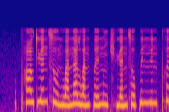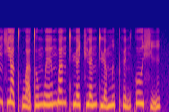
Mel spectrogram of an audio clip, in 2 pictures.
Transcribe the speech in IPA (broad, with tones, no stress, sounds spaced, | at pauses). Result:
pʰ ɑ˥ ʊ̯ t̪ ɥ ɛ˥ n s o˥˩ ʊ̯ n̪ w a˧˥ n ä˥ l w a˧˥ n p e˧˥ ɪ̯ n̪ ɤ˧ ŋ t͡ɕʰ ɥ ɛ˧˥ n s o˧ ʊ̯ p y˥ n n̪ y˥ n pʰ ə˥˧ n ɕ j ä˥˩ t̪ʰ w ä̰˨˩ t̪ u˧˥ m w e˧˥ ɪ̯ m w a˥ n t̪ʰ ɥ ɛ˧˥ t͡ɕ ɥ ɛ˧˥ n t̪ ɥ ɛ̰˨˩ m i˧˥ pʰ y̰˨˩ n k o˥ ʊ̯ ɕ ḭ˨˩˦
